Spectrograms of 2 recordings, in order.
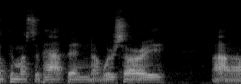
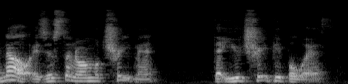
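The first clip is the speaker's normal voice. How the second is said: put-on, agitated, aggrieved, upset, worked-up voice; 4 semitones higher, 3 dB louder than usual. Retelling a phone complaint about held products: re-enacting own upset complaint. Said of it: "you need to calm down".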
